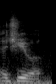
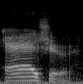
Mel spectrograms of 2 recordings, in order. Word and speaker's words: Azure: Yeah, well, Azure, ni'n mewn Britain, ni'n Prydain, ni'n pronounce fe Azure. A wedyn mewn America, ar y fel, bryd ni'n gweithio fel like the Microsoft press conference, it's like Azure.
